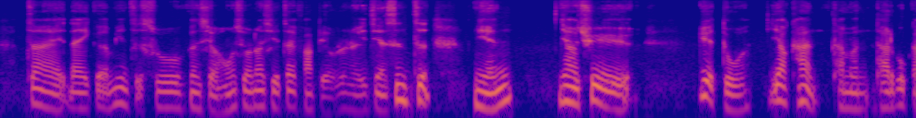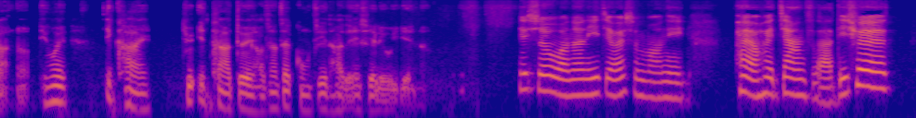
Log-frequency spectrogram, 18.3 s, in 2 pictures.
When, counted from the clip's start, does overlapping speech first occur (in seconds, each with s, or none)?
none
